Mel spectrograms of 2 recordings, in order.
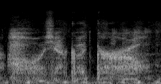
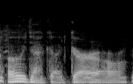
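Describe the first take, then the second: First: Tender whispered pet talk; whispering. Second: Said in the usual way. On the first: Real, not acted. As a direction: whisper it softly to her. Cooing to a goat.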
